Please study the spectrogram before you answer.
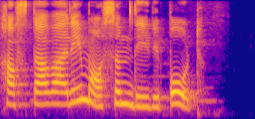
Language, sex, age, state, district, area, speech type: Punjabi, female, 18-30, Punjab, Kapurthala, urban, read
